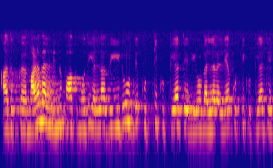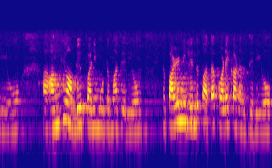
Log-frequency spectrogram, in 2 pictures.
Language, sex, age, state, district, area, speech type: Tamil, female, 18-30, Tamil Nadu, Cuddalore, rural, spontaneous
